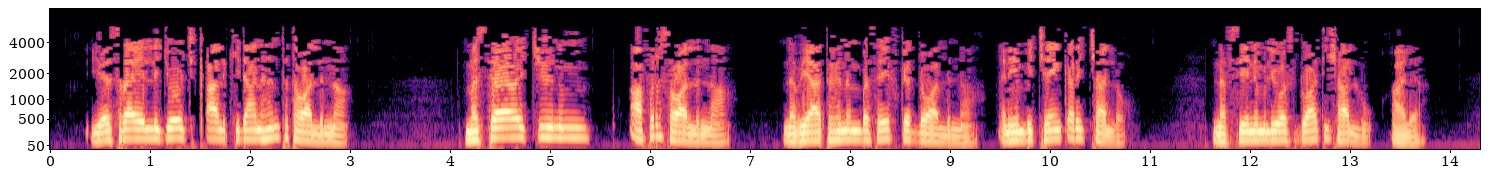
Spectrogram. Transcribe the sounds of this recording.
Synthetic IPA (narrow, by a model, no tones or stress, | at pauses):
jɛɨsɾaʔe̞lːɨd͡ʒo̞t͡ʃːkʼalkʰid̪anhɨnt̪ʰɨ̥t̪ʰəwalːɨnːa | məsːawawo̞t͡ʃːɪhɨnɨm | afɨɾsəwalːɨnːa | nəβjat̪ɨhɨnɨmbəsəjfɡəd̪ləwalːɨnːa̰ | ʔɨne̞mbɨt͡ʃːajɪŋkʼəɾɨt͡ʃːalːə̰hu | nəfse̞nɨmːliwɔsd̪wat̪jɪʃalːṵʔalə̰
